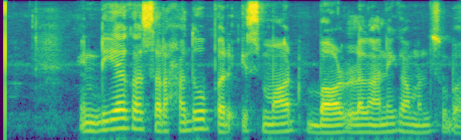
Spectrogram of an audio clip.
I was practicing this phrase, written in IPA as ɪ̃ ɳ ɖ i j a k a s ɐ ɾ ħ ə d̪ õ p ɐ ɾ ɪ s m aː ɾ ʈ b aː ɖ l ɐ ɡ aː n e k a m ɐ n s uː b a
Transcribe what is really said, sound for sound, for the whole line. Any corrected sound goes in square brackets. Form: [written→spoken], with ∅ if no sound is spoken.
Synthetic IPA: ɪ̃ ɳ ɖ i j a k a s ɐ ɾ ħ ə d̪ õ p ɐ ɾ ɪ s m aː ɾ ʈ b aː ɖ l ɐ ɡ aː n e k a m ɐ n s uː b a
